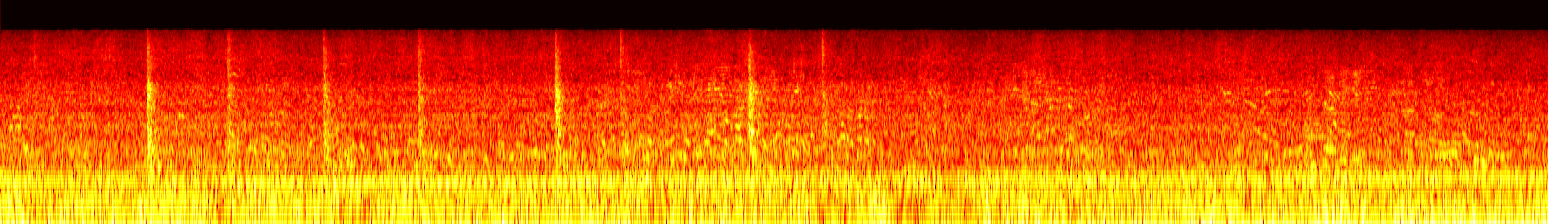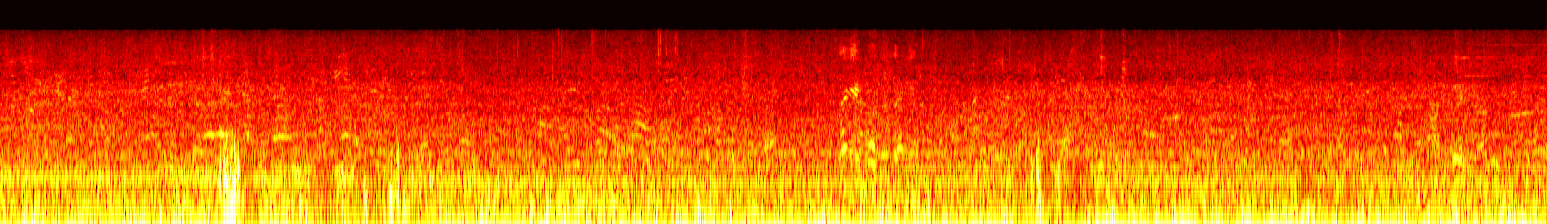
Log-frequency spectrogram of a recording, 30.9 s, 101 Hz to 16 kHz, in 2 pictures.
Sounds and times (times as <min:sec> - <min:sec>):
Speech: 0:00.0 - 0:30.9
Vehicle: 0:00.0 - 0:30.9.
